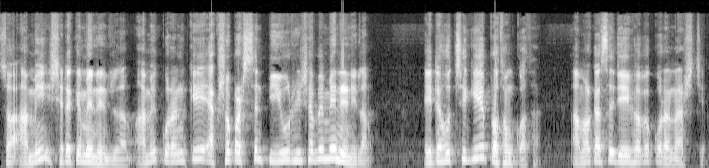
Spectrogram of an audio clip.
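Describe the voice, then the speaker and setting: A Bangladeshi man hosting a religious discussion, explaining his position in a measured way with pauses and fillers. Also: fairly high pitch, big pitch swings. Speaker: host.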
